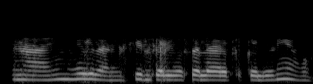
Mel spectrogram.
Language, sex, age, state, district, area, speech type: Odia, female, 60+, Odisha, Gajapati, rural, conversation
